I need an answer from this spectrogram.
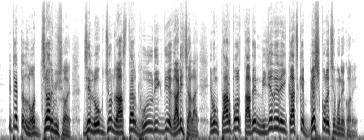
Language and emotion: Bengali, disgusted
